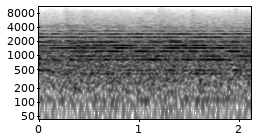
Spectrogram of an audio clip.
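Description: A vehicle horn sounding continuously as a loud, steady chord of several tones, taken for a car alarm going off.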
